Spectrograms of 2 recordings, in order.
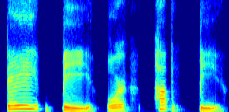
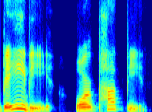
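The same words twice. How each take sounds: First: Put-on BABY and PUPPY very slow, a gap between syllables; split into syllables. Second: Said in the usual way. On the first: Shown as a demonstration. Teacher showing first graders two-syllable words, split into syllables. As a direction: draw out each syllable of baby and puppy separately. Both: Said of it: "two or more syllables".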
